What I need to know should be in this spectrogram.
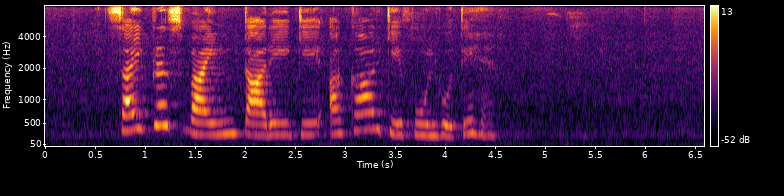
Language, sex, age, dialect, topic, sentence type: Hindi, female, 60-100, Awadhi Bundeli, agriculture, statement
